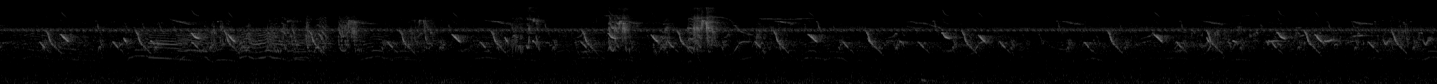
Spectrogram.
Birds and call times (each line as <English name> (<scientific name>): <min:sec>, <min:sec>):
Hadada Ibis (Bostrychia hagedash): 0:01.8
White-browed Sparrow-Weaver (Plocepasser mahali): 0:06.2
